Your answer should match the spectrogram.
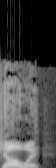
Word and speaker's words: Yahweh: the Hebrew Yud Hevav Vav He Y YHWH, which we normally pronounce Yahweh, but that name occurs almost 7,000 times.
